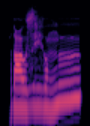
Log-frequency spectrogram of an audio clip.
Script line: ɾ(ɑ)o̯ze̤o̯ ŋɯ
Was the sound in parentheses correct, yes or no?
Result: yes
